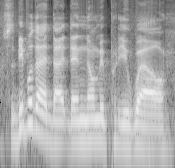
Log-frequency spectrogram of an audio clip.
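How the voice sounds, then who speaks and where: A man's voice: mid-range voice, expressive, a little fast, darkish tone. A young man with a Ukrainian accent who was born in Ukraine, talking loosely in a casual vlog with lots of ums and restarts. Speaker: reseller vlogger. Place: warehouse.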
